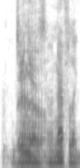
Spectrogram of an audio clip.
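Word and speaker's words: Jeen-Yuhs: Yeah, but the way it's spelled, JEENYUHS. – Yeah, it's supposed to be like genius. Yeah, like plural.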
